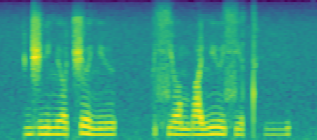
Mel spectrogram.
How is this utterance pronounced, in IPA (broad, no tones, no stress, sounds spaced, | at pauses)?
d͡ʒ i lʲ ɔ t͡ʃ ɘ lʲ ʉ | sʲ ɔ m b ɑ lʲ ʉ sʲ ɘ tʰ i̤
